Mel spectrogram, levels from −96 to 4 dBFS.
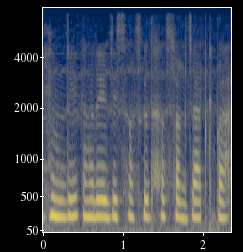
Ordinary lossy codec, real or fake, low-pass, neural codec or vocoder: none; fake; 7.2 kHz; codec, 16 kHz, 2 kbps, FunCodec, trained on Chinese and English, 25 frames a second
